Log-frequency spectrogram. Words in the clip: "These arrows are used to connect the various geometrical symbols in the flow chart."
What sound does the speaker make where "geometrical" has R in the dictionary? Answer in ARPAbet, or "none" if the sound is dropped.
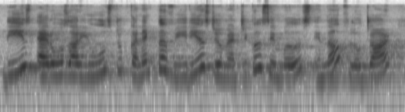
R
